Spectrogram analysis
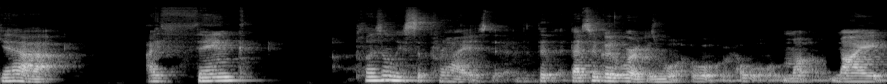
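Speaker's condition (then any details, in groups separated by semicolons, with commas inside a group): Stuttering; not caused by nervousness; learning to let it out; prolonged sounds, blocks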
